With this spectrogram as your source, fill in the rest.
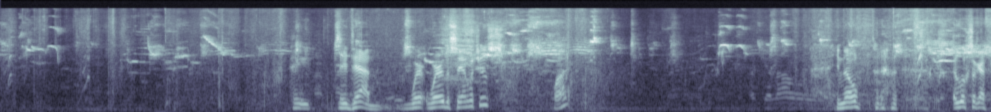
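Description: A man rustles through a fabric backpack.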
